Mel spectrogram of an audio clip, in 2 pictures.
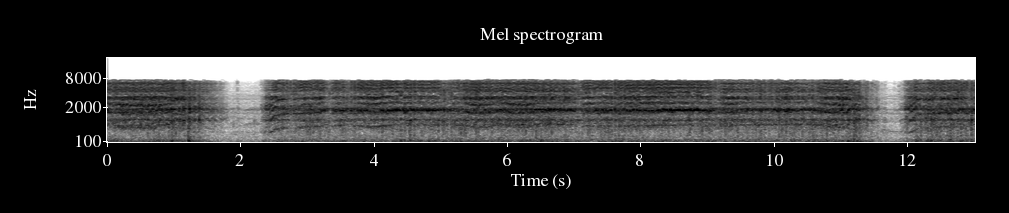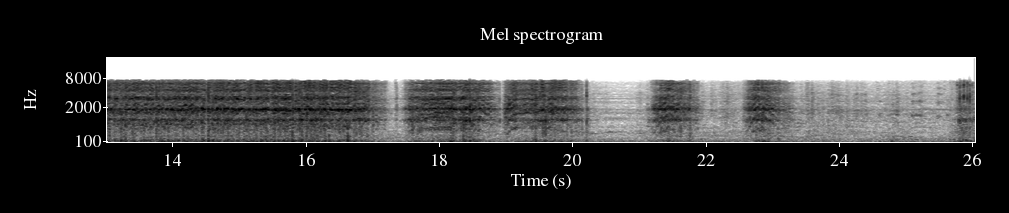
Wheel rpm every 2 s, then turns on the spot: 150, 140, 220, 220, 220, 170, 180, 220, 130, 130, 40, 30, 0.
none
